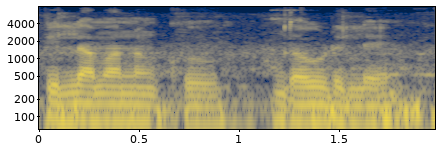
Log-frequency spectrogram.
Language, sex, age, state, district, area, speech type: Odia, male, 18-30, Odisha, Sundergarh, urban, spontaneous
